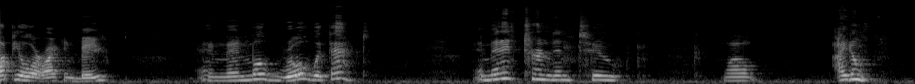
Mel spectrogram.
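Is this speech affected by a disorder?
Yes: cerebral palsy; scoliosis, spinal rebuild surgery; heavily altered breathing patterns.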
